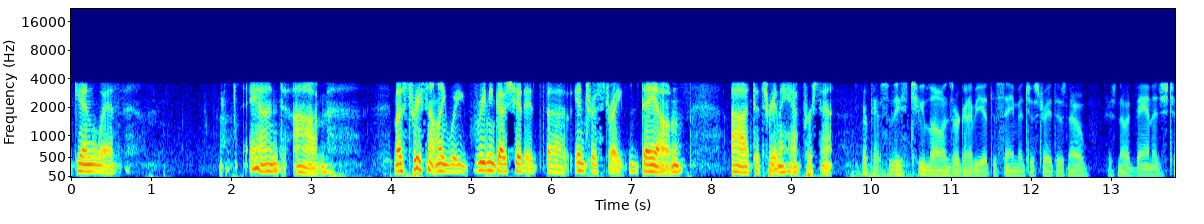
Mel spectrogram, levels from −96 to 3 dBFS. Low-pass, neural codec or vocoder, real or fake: 3.6 kHz; none; real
